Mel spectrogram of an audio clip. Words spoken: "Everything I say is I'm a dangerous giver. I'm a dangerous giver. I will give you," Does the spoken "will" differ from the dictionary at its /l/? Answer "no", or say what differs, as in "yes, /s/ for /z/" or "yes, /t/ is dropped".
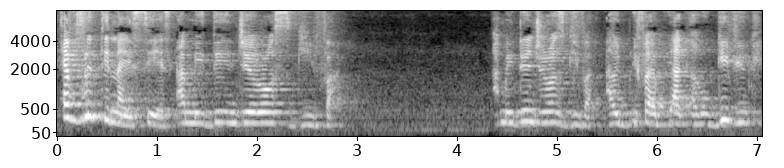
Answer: yes, /w/ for /l/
